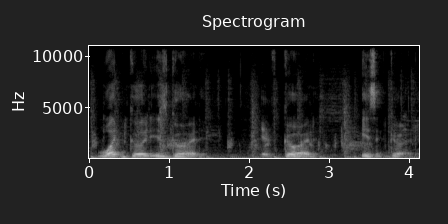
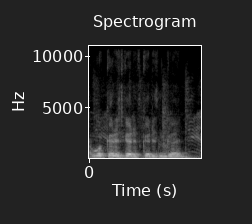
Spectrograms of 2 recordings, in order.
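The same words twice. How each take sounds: First: It is said at a normal, even pace. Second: It is said quickly, words running together.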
